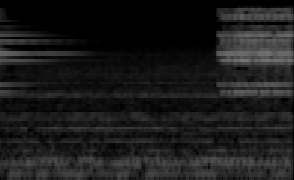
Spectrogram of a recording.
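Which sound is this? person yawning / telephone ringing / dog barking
telephone ringing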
